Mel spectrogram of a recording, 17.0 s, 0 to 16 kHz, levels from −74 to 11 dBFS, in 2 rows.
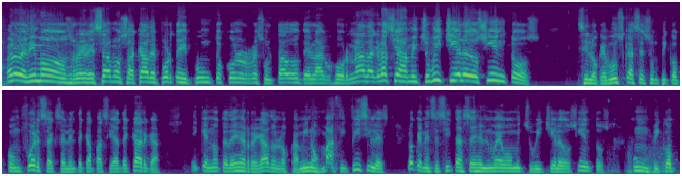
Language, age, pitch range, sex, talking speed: Spanish, 40-59, 140-175 Hz, male, 180 wpm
